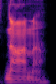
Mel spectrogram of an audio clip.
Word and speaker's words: Nana: Like, you got to understand me, my name itself here, if I was a sensitive person, my proper pronunciation, my name is Nana, okay?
